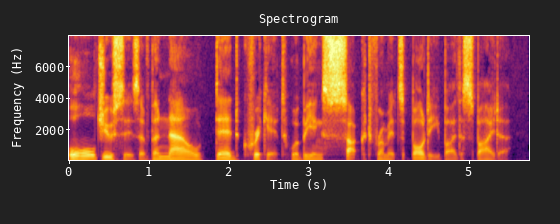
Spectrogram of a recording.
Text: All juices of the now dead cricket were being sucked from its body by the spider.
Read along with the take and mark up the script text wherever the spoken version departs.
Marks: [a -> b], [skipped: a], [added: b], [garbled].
All juices of the now dead cricket were being sucked from its body by the spider.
